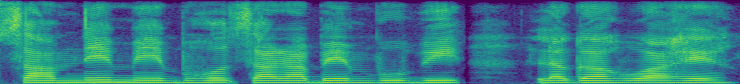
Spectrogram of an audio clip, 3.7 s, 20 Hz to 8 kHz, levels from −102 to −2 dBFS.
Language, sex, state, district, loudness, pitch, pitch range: Hindi, female, Arunachal Pradesh, Papum Pare, -17 LUFS, 185 Hz, 180-195 Hz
